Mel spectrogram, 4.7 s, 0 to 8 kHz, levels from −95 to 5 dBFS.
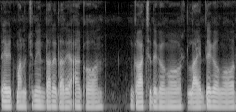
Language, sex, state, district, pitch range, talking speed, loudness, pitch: Chakma, male, Tripura, West Tripura, 95-100 Hz, 125 wpm, -21 LUFS, 95 Hz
